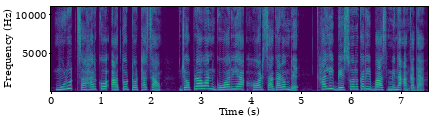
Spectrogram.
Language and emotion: Santali, neutral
